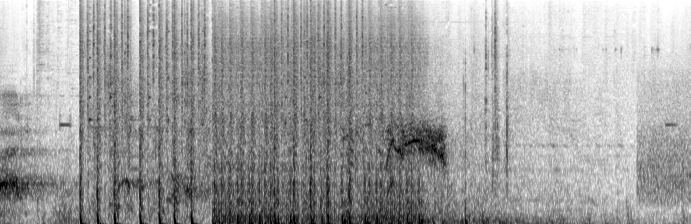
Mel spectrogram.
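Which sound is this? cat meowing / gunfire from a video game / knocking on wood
gunfire from a video game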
